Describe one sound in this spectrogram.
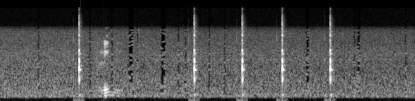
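Soft interface clicks sound as menu buttons are pressed.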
